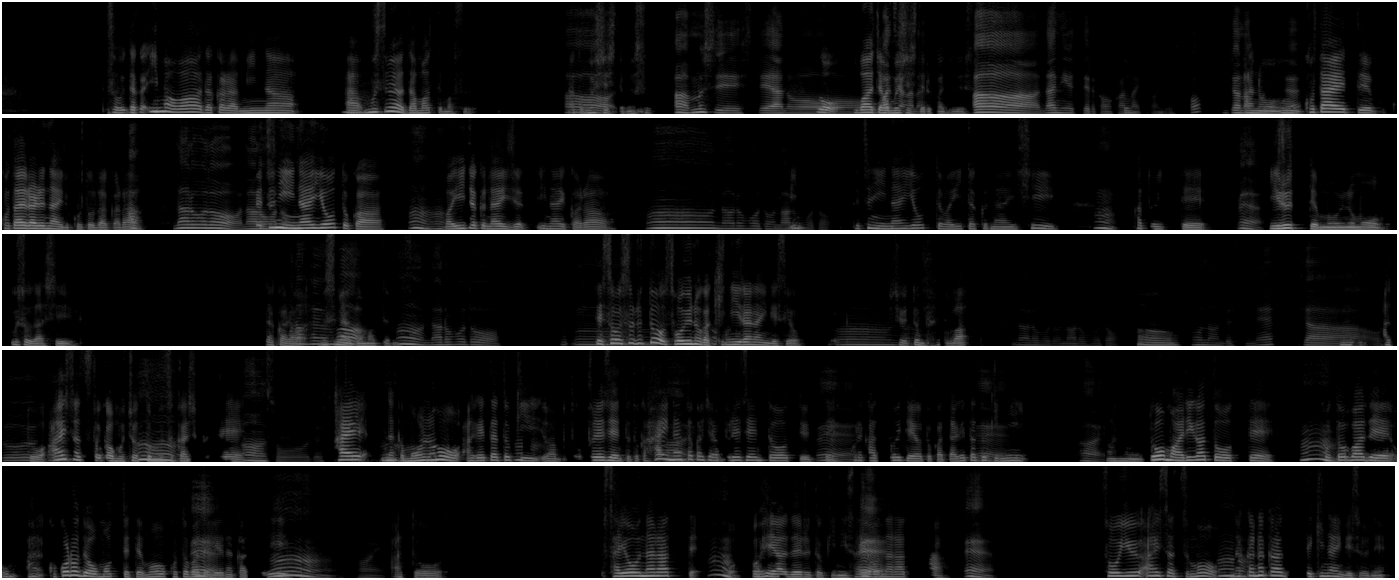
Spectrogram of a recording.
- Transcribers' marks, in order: other noise; laughing while speaking: "姑は"; unintelligible speech
- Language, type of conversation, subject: Japanese, advice, 育児方針の違いについて、パートナーとどう話し合えばよいですか？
